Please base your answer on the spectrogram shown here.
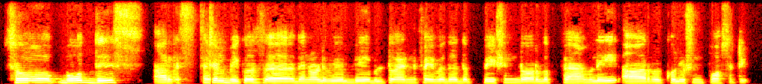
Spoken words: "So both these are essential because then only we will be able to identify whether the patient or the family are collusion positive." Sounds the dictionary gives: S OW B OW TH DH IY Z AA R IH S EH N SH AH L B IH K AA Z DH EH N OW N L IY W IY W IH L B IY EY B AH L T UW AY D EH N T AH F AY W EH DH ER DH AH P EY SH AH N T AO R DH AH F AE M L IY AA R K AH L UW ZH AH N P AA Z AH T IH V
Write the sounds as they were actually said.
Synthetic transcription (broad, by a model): S OW B OW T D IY S AA R IH S EH N SH AH L B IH K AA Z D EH N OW L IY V IY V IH L B IY EY B AH L T UW AY D EH N T AH F AY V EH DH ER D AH P EY SH AH N T AO R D AH F AE M L IY AA R K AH L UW SH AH N P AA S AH T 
